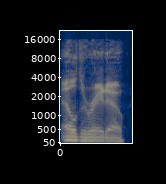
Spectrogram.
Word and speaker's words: El Dorado: So my friend Justin, when we were growing up in El Dorado, and yeah, don't correct me on that. That's how it's pronounced.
